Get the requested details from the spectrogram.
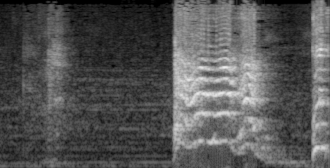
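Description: A Siberian husky gives a loud, strained, wavering cry lasting most of a second, its pitch bending up and down. After a short pause it begins a second, similar outburst.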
